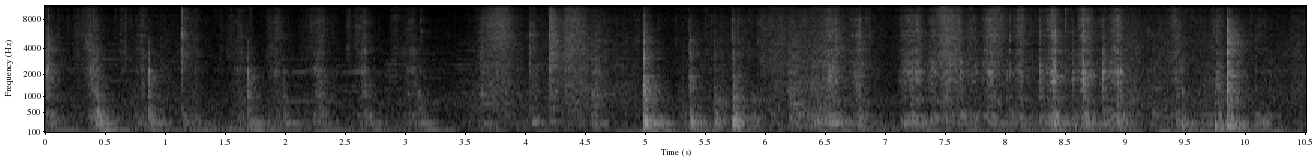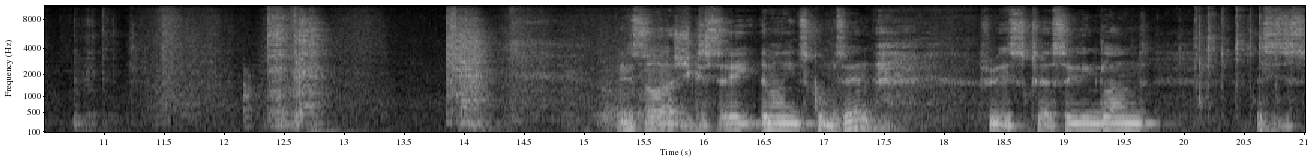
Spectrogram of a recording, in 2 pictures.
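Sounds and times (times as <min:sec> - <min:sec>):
scraping and rubbing: 0:00.0 - 0:04.9, 0:05.9 - 0:14.3, 0:14.9 - 0:15.9.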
